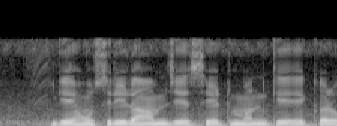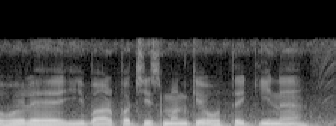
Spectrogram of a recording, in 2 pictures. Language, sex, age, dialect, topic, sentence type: Maithili, male, 25-30, Angika, agriculture, question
